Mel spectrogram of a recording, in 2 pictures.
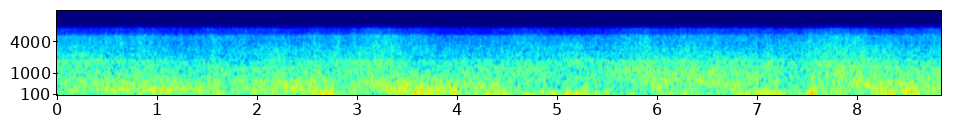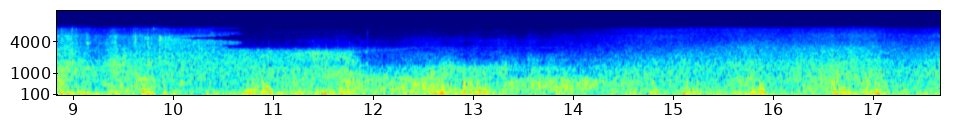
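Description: Water splashes and crashes against a kayak.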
